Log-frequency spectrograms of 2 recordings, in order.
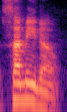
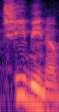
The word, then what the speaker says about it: Cimino: I thought it was Samino. See? Simino. Yeah. Simino. See? Exactly. What is it? Yeah. Pacino. Bikini. Pacino. Yeah. And on that bombshell, I'm going to bed. It's pronounced Chimino, Michael Myers.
